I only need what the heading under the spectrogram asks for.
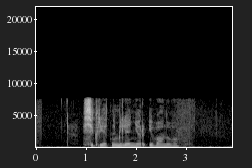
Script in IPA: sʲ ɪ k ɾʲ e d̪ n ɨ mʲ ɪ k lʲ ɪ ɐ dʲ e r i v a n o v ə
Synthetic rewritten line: sʲ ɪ k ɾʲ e t̪ n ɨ mʲ ɪ lʲ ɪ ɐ nʲ e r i v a n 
